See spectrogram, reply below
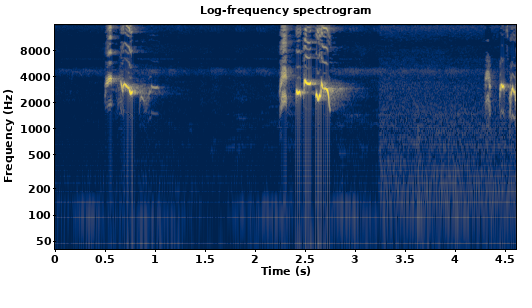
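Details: Sooty-headed bulbul phrases meant to lure a seldom-vocal bird into answering: three bubbly, up-and-down warbles about two seconds apart, with a soft hiss rising in the background toward the end.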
